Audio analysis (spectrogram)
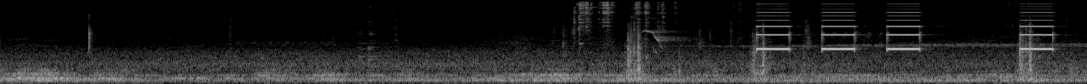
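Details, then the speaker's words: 2006 Mercedes W211 E350 4Matic, alarm set off after a replacement siren was fitted: four short, shrill, evenly pulsed beeps, an amplified piezo buzzer rather than a siren. Wrong replacement part. "what the hell is that it's a peo electric buzzer that's just Amplified"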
